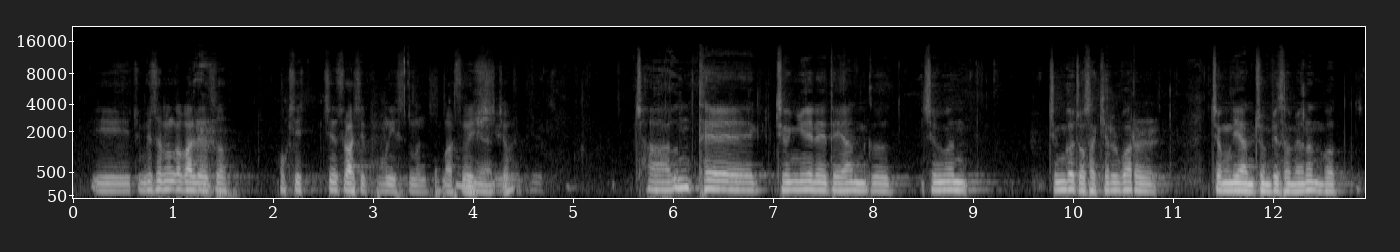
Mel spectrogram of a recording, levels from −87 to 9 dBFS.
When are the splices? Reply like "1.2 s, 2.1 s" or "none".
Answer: 3.1 s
